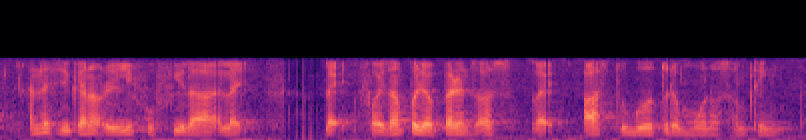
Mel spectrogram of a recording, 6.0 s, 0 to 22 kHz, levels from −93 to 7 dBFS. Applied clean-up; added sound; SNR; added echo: none; none; none; none.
